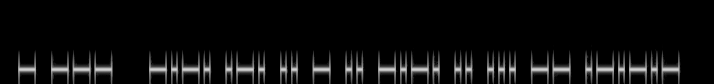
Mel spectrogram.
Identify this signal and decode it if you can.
Morse code, heard as a keyed tone, about 22 wpm, 700 Hz. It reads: TO CRITICISM.
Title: Sentences from Top 1300 Words 22wpm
